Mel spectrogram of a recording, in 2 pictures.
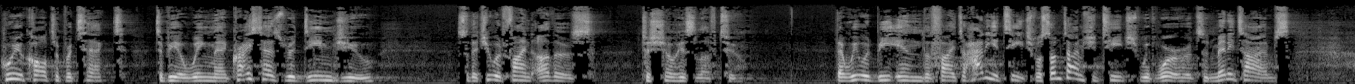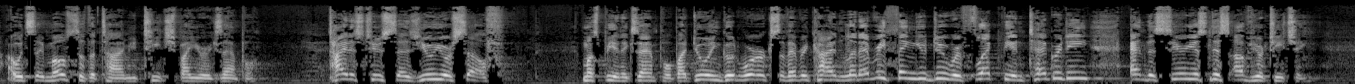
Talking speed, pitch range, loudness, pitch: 195 wpm, 170-225 Hz, -16 LUFS, 190 Hz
